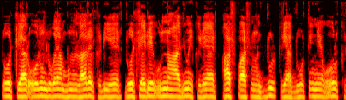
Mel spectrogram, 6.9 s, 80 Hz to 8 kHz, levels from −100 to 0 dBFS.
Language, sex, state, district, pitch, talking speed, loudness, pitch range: Marwari, male, Rajasthan, Nagaur, 155 Hz, 190 wpm, -29 LUFS, 150-160 Hz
